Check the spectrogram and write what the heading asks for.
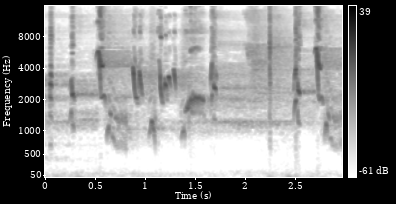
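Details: Wild white-rumped shama delivering a rich, fast song of varied whistled notes, quick upward and downward slurs and sharp chips in close succession, with a faint steady hum beneath.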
